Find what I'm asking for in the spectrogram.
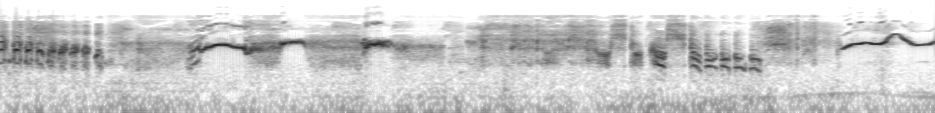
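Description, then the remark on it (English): A greater coucal (sembagam), a member of the cuckoo family living in the Indian subcontinent and Southeast Asia, calls in a loud series of rising whistles and harsh, chattering squawks, repeating irregularly over several seconds with brief pauses, with no one speaking. “The bird is a sembagam, or the greater kukal, a member of the cuckoo family.”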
